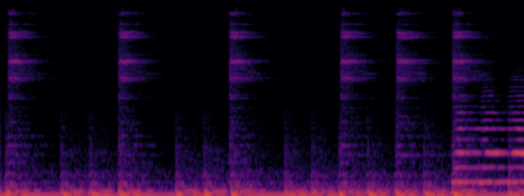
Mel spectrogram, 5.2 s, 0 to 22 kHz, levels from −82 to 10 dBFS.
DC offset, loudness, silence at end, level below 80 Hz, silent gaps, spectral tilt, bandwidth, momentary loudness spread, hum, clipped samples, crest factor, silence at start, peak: under 0.1%; -41 LUFS; 0 s; -40 dBFS; none; -4.5 dB/octave; 18.5 kHz; 7 LU; none; under 0.1%; 16 dB; 0 s; -22 dBFS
